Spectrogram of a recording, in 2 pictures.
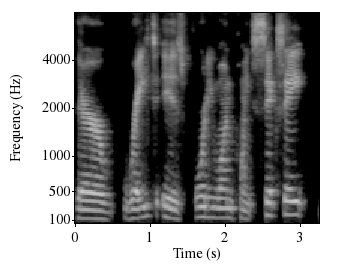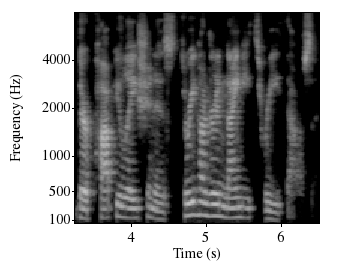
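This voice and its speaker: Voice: mid-range voice, unhurried, bright, forceful tone, rough recording. A podcast host presenting a top ten countdown in a conversational way, reading out figures and adding chatty asides. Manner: reads figures out, then adds chatty asides with tag questions.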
